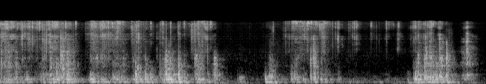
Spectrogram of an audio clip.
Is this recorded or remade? remade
